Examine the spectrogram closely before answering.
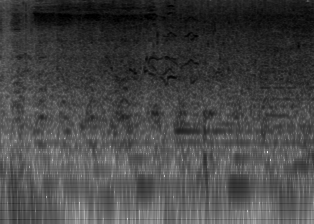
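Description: Water flows steadily in a continuous, rushing wash with a few small splashes, like a stream, played as relaxing nature sounds, with no voices on top.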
